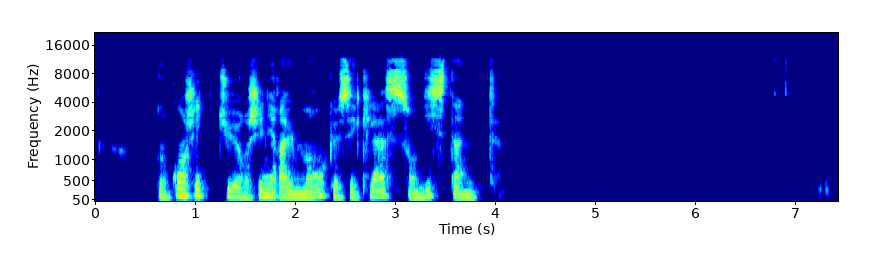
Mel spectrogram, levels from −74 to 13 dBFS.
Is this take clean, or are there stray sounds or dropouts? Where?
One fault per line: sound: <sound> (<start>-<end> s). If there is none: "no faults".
no faults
